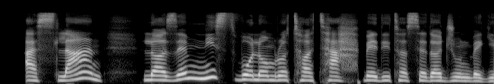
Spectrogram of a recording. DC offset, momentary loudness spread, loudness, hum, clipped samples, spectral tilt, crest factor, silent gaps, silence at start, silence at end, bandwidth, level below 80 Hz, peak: under 0.1%; 6 LU; -18 LUFS; none; under 0.1%; -4.5 dB/octave; 18 dB; none; 0.25 s; 0 s; 12 kHz; -60 dBFS; 0 dBFS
